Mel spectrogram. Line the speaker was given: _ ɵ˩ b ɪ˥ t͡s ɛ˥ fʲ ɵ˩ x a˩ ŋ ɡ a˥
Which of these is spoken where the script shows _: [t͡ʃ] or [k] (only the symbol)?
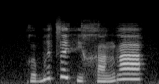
k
